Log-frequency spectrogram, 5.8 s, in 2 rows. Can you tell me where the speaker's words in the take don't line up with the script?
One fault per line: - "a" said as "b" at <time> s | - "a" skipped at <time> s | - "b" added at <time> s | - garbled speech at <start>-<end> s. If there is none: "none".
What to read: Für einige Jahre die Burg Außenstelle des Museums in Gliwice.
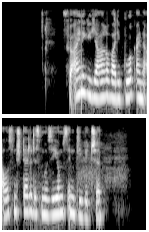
- "war" added at 2.2 s
- "eine" added at 2.7 s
